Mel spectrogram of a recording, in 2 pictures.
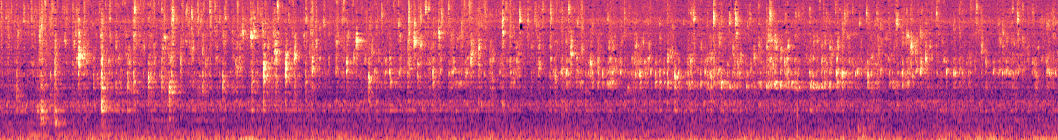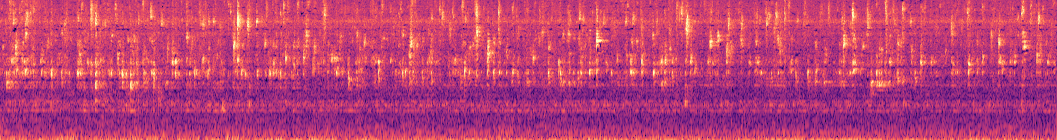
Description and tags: Water leaves a thin stream into overflow hole.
